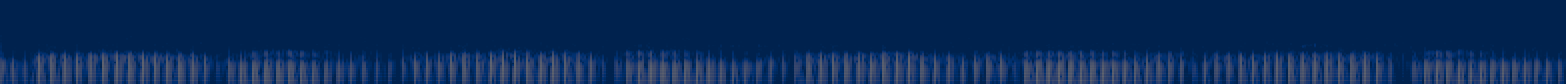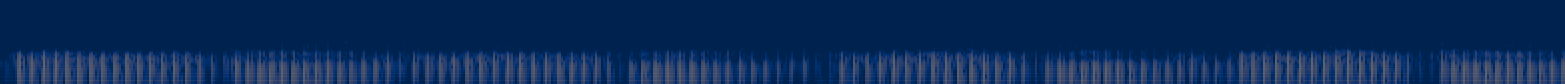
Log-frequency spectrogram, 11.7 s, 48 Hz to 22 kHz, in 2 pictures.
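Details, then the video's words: Domestic cat purring in a quiet small room, a low throbbing rumble broken into regular breath phases roughly every 0.7 seconds, even and continuous throughout. "Purring Clouds: The Best, Ultimate, and Magical Sounds of Cat's Purring"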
